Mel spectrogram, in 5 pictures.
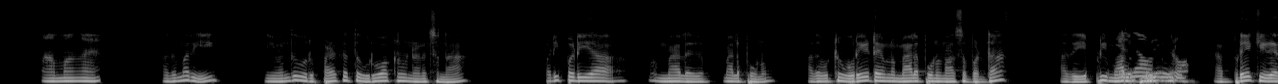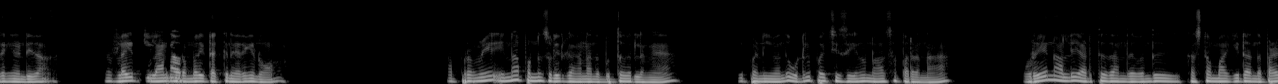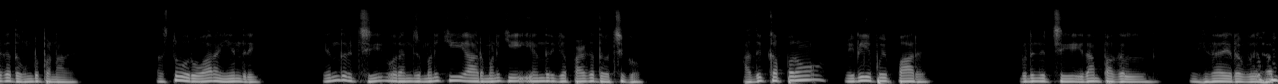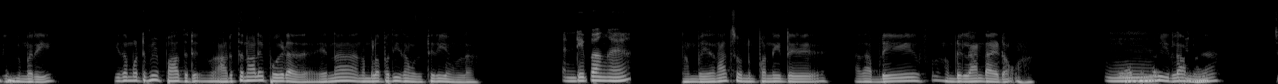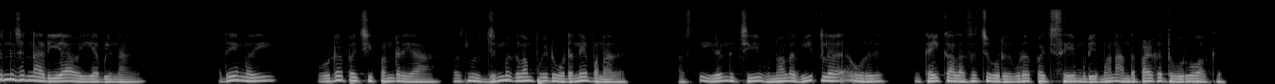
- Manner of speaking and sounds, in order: in English: "ஃபிளைட் லேண்ட்"; in English: "ஃபர்ஸ்டு"; laugh; in English: "லேண்ட்"; laugh; chuckle; in English: "ஃபர்ஸ்ட்டு"; in English: "ஜிம்க்குலாம்"; in English: "ஃபர்ஸ்ட்டு"
- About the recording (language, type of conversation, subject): Tamil, podcast, ஒரு பழக்கத்தை உடனே மாற்றலாமா, அல்லது படிப்படியாக மாற்றுவது நல்லதா?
